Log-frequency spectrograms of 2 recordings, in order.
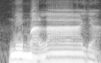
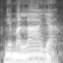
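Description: First: The 'la' vowel is drawn out very long. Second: The 'la' vowel is only slightly lengthened. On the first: This length is not needed in normal recitation. "không cần đọc kéo dài như Nimalaya" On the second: This is how it is said in normal recitation. "Nimalaya thì lại là chỉ đủ rồi"

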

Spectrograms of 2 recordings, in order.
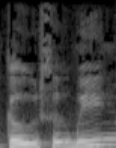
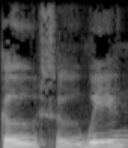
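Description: First: The middle syllable has a high rising tone. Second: The middle syllable has a dipping tone. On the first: One must change one's place of residence. "đọc thành cư xứ biến" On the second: One's conduct must change. "Nếu đọc là sử, cư xử là những cái hành động của mình"

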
